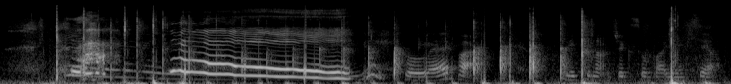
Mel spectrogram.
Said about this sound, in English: See? Give yourself a clap. Well done.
